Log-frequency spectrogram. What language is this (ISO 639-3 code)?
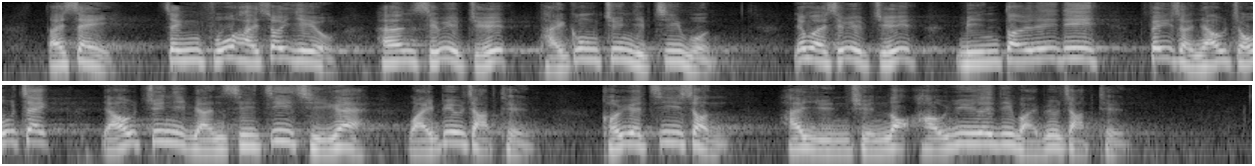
yue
